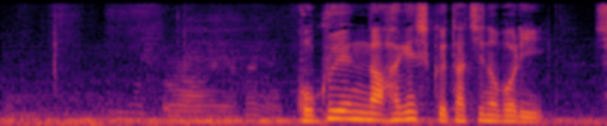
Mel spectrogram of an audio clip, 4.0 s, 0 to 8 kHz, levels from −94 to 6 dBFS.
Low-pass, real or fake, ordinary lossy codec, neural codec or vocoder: 7.2 kHz; real; none; none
